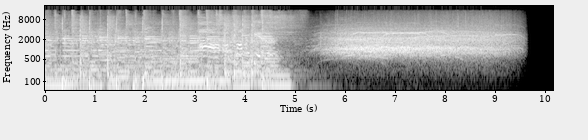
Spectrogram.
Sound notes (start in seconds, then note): 0.0 upbeat music continues; 5.2 audience cheers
